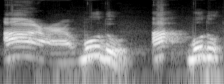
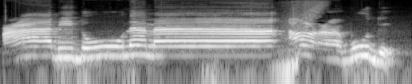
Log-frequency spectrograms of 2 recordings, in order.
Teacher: मा मद्दा है दो अल्फी, अलिफ और आइन की आवाज दोनों अलग अलग महसूस होनी चाहिए। अबुदु अबुदु ऐसे नहीं करना।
